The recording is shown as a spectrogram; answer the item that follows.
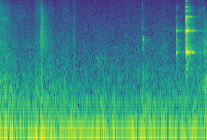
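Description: Spoon clinking against crockery as apple sauce is served: a mostly quiet stretch with a few faint clicks, then one sharp, briefly ringing clink near the end.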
